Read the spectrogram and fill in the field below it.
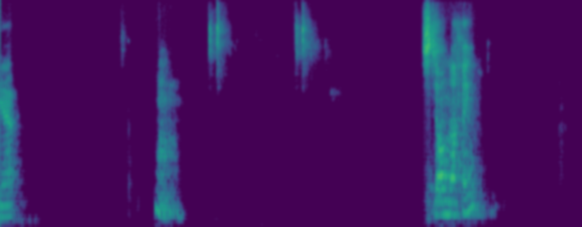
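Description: A middle-aged woman speaks calmly in short phrases over an online call.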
